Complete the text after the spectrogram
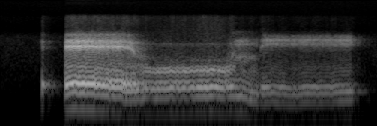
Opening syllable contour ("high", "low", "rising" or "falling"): falling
